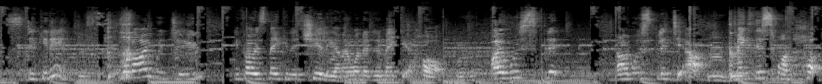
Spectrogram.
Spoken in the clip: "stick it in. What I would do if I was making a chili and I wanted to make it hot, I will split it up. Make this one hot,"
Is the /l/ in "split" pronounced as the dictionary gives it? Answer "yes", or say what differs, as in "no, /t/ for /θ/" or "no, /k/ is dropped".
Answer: yes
